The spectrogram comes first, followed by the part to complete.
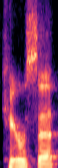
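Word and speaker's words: charset: do you pronounce that char set care set it's character character set okay so i'm going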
